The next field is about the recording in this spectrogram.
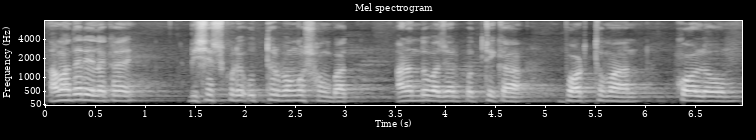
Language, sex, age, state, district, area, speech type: Bengali, male, 18-30, West Bengal, Jalpaiguri, urban, spontaneous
